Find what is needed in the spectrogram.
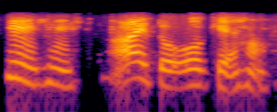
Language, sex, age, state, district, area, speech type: Kannada, female, 30-45, Karnataka, Bellary, rural, conversation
